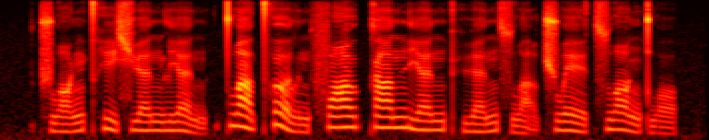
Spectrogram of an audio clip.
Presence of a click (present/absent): absent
